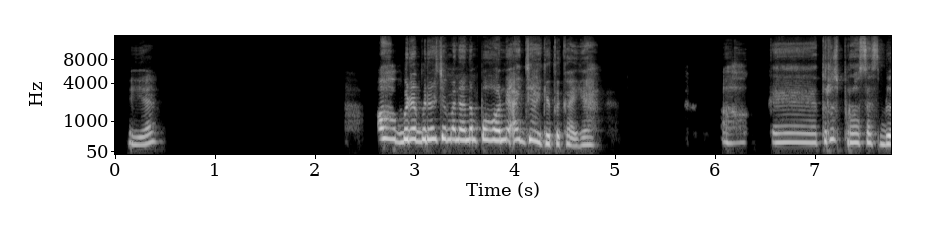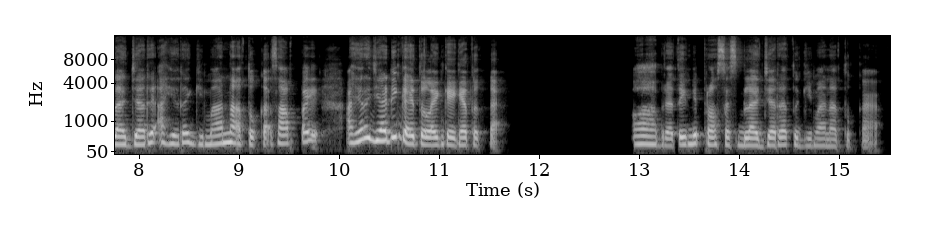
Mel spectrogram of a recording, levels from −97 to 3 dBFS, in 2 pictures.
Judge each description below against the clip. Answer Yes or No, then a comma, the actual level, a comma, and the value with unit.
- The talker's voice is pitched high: Yes, high, 245 Hz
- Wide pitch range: Yes, wide, 6.1 semitones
